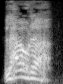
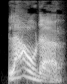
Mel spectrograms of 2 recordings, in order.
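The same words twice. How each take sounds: First: "Louder!" pushed higher and louder, falling hard; the master's patience snaps; second, more impatient call for volume; louder insistent command. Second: High, loud cry of "Louder!" falling sharply; the master cries out to the mumbling boy; first insistent call for volume; loud command. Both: A narrator's reading. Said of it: "cried the master".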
